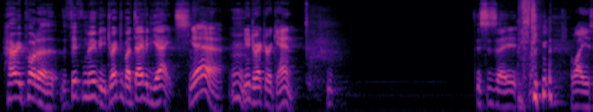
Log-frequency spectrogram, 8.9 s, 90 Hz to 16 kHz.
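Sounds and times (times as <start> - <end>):
speech: 0.1 - 5.1, 7.2 - 8.8
harsh cough from someone in the house: 7.8 - 8.4.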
